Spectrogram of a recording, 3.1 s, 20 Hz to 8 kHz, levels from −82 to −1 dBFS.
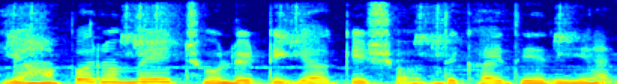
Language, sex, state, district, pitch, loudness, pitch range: Hindi, female, Uttar Pradesh, Deoria, 220 Hz, -26 LUFS, 210-240 Hz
